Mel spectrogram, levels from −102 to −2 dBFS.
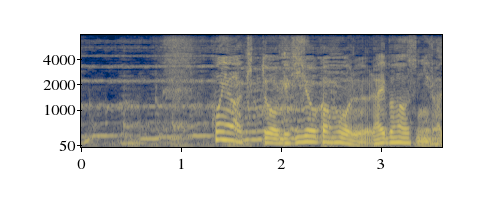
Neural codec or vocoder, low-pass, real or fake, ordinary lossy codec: codec, 16 kHz, 16 kbps, FreqCodec, larger model; none; fake; none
